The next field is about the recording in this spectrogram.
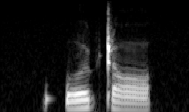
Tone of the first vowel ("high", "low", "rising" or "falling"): rising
